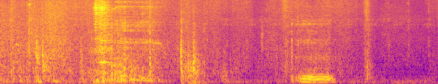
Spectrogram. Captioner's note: snoring continues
